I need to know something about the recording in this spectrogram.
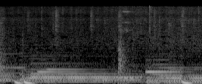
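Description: Chopped onions sizzling as they drop into hot oil in a steel kadhai, with a couple of short taps, under steady background music.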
